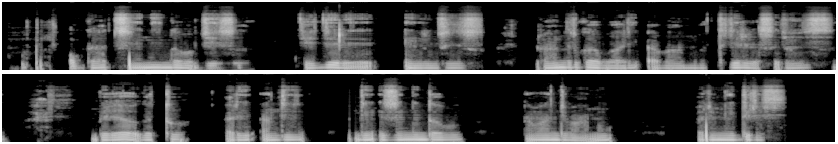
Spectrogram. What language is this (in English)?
Kinyarwanda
